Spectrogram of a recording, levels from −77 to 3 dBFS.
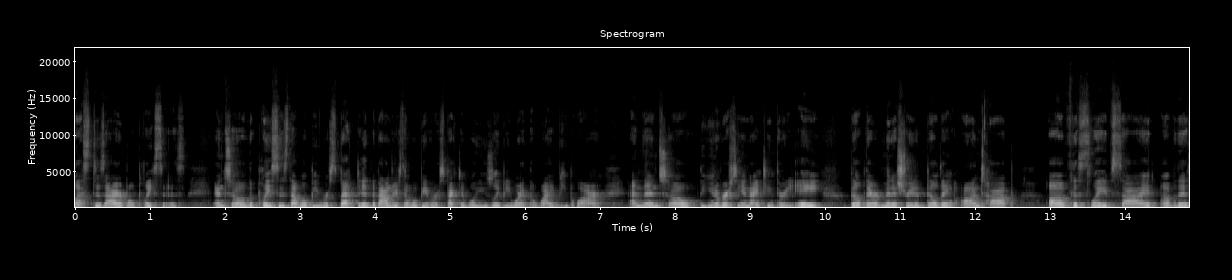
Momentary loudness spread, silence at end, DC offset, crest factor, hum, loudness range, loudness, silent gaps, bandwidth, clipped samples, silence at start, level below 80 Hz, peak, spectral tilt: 8 LU; 0 s; under 0.1%; 18 dB; none; 3 LU; -31 LUFS; none; 19 kHz; under 0.1%; 0 s; -62 dBFS; -12 dBFS; -5.5 dB/octave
